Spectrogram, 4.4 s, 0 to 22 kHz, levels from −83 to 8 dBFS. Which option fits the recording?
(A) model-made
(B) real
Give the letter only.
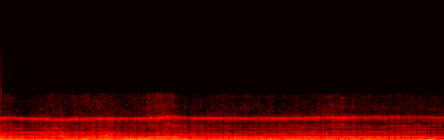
A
